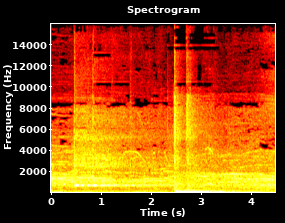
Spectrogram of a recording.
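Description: Live concert crowd cheering and singing along over amplified band music, with heavy bass coming in louder about two and a half seconds in.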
